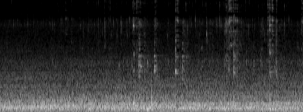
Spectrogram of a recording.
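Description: Tap water running into a lab sink and splashing over a slide rack held under the stream, with several short sharp splashes or clinks in the middle, over a steady low rumble.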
